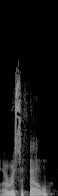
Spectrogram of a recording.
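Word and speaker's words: Aziraphale: A plot of it is essentially the fight for Earth at Armageddon between the demon Crowley and the angel Aristophel. I can't pronounce his name. That's probably wrong. But anyway. – No, you got it right there.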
